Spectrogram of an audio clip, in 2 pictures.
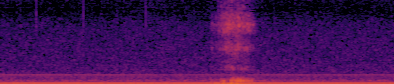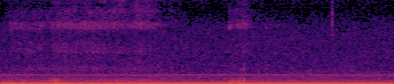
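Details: Sleeping dog snoring: three soft, rough snoring breaths about two seconds apart over a steady electrical hum in a quiet room.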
